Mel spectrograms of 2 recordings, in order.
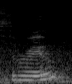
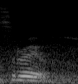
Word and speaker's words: through: the word thought okay now we have the word through now this is very very strange here the oh you has an ah sound here the oh you has an boo sound and we don't hear the gh at all thought and through that's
